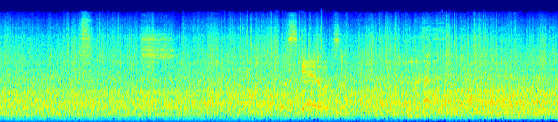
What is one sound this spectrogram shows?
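Windscreen wipers swish across the glass now and then.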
